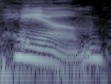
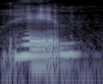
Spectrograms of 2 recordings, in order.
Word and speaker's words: Haim: Haim.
